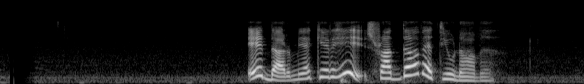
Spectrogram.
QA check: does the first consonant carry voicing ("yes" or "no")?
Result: yes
